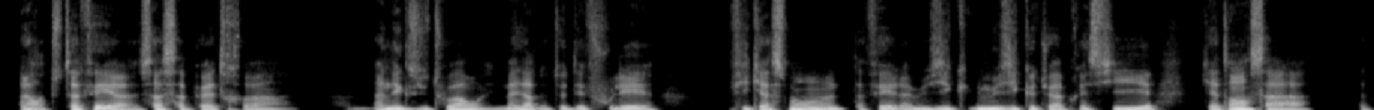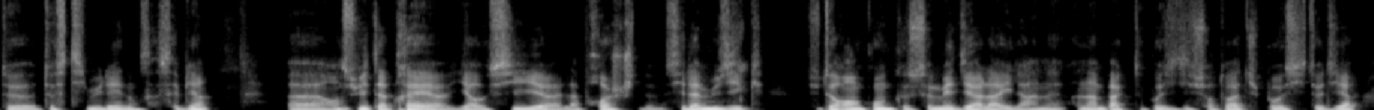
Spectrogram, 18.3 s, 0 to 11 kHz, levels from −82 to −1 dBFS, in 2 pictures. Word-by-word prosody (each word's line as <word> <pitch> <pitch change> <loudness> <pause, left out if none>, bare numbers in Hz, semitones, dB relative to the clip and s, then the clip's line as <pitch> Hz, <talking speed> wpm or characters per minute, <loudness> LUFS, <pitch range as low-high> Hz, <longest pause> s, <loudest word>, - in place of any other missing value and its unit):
Alors 115 -5 -1
tout 95 - -9
à - - +4
fait, 190 +8 +3
heu, 110 -2 -2
ça 135 +6 -2
ça 125 -3 -3
peut 110 +3 -5
être, 120 -2 -5
heu, 105 - -4
un 105 0 -8 0.5
un 115 0 +1
exutoire 120 +2 +1
ou 120 - -1
une 110 0 -9
manière 120 +1 +1
de 120 - -7
te 115 - -7
défouler, 120 +2 0
heu, 105 - -7 0.5
efficacement 135 +6 0
hein, 125 - +2
tout 110 - -14
à - - -10
fait. 140 +3 0
La 105 0 -4
musique 125 +5 -1
une 125 -3 +4
musique 120 +1 +3
que 125 - +1
tu 115 0 -4
apprécies, 140 +6 0 0.3
qui - - -8
a - - -2
tendance 120 0 +4
à 105 0 -2 0.3
à - - -12
te 105 0 -1
te 100 - -6
stimuler 120 +7 +1
donc 120 -5 -1
ça 95 - -17
c'est 115 - -8
bien. 150 +9 +2 0.5
Heu, - - -2 0.2
ensuite 115 +10 0
après, 145 +6 +4
heu, 110 -2 -2
il 110 - -10
y 120 - -1
a 110 - 0
aussi, 150 +7 0
heu, 110 -5 +1
l'approche 120 +3 -3
de, 110 0 -11
si 105 +6 -5
la 125 -2 +6
musique, 130 +1 +4 0.3
tu - - -18
te 130 - +2
rends 120 +1 +5
compte 130 +1 +6
que 120 - -7
ce 105 +3 -6
média 120 +1 +4
là 125 -1 +2
il 115 -1 -2
a 110 - -5
un 110 +1 -3
im 115 +1 -5
un 115 - -2
impact 120 +1 -1
positif 115 -1 -4
sur 110 +3 -8
toi. 150 +5 0
Tu 145 - -17
peux 125 - -5
aussi 120 0 -3
te 120 - -5
dire: 140 +8 +1
120 Hz, 260 wpm, -23 LUFS, 110-130 Hz, 0.5 s, la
